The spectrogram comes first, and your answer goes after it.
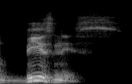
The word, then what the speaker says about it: business: E aqui você tem um lugar onde a letra U é muda e a letra I tem som. Onde a letra U tem som e a letra I é muda. O oposto de uma palavra e outra. Ó lá, eu falo build, build e falo business. Business.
